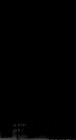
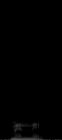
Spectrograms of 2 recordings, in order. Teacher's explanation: Reduksi vokal atau penghilangan vokal tengah marene jadi mane.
